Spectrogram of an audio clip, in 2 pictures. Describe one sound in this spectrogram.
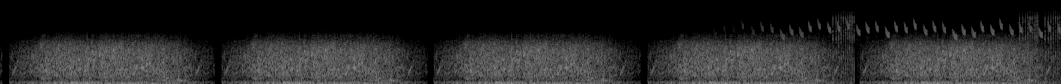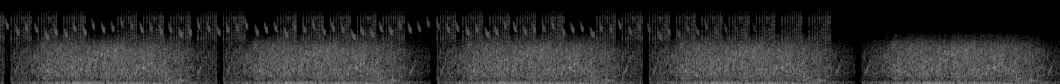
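Underwater rushing noise swells and fades in repeated waves as a fishing lure sinks.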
